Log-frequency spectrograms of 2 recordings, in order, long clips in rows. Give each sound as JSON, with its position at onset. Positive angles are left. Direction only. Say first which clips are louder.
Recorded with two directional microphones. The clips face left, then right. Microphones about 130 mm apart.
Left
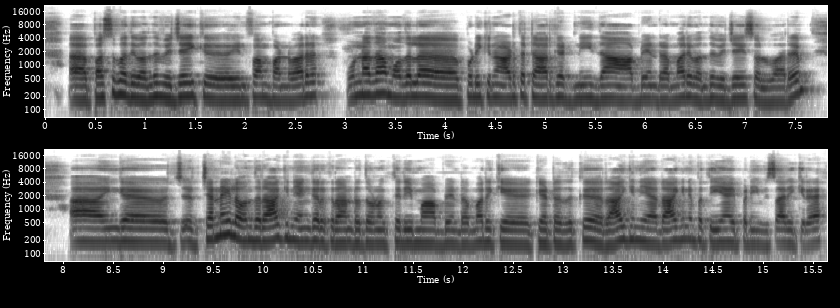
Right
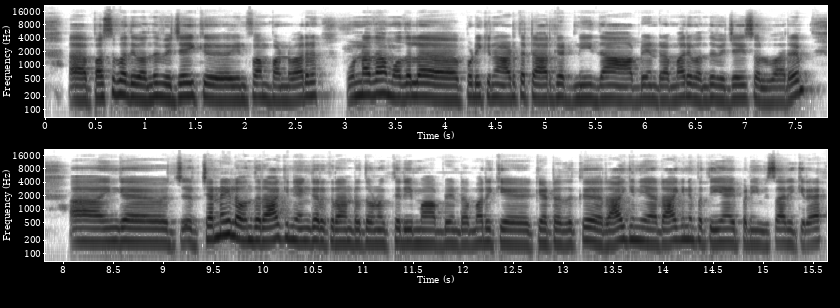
{"t": 0.3, "sound": "speech", "louder": "right 3 dB", "side_deg": -30}
{"t": 4.2, "sound": "speech", "louder": "right 3 dB", "side_deg": -25}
